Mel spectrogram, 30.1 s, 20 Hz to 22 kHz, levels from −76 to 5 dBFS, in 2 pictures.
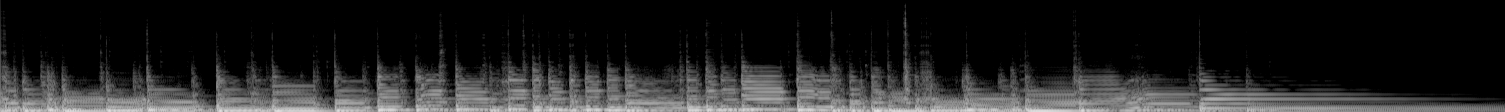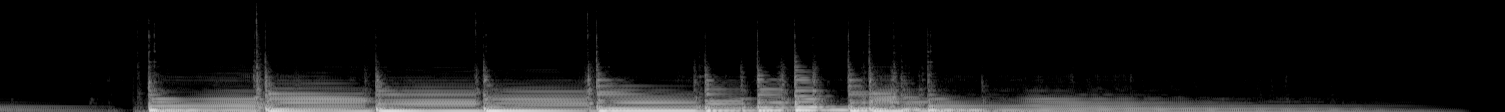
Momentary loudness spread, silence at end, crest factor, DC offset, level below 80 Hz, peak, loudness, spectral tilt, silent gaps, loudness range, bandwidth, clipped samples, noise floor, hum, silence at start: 18 LU; 1.45 s; 14 dB; under 0.1%; -20 dBFS; -2 dBFS; -18 LUFS; -11 dB/octave; none; 16 LU; 2.4 kHz; under 0.1%; -68 dBFS; none; 0 s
